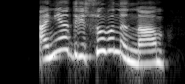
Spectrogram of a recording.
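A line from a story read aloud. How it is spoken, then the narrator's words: Astonished exclamation. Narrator (Russian): изумленно воскликнула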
